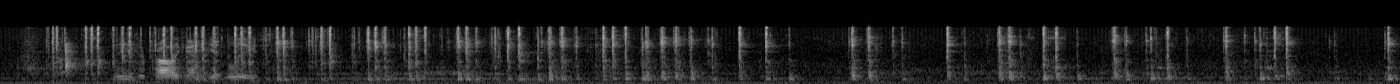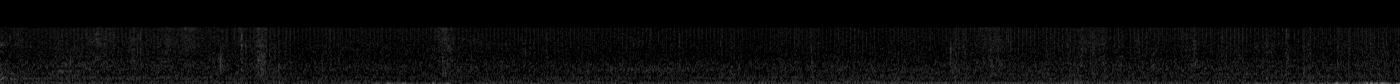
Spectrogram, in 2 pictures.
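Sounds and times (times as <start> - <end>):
ratchet strap clicking: 0.4 - 14.1.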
